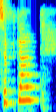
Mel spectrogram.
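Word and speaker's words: Ceuta: Okay, this one here, it's actually pronounced SIPTA, and that is a territory of Spain in the geographic country of Morocco.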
